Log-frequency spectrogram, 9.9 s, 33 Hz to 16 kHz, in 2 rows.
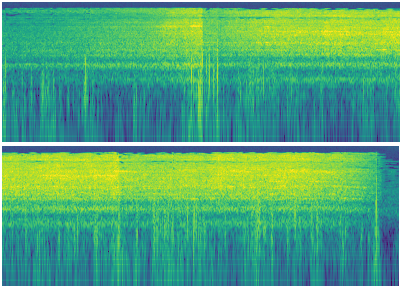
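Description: Class 390 Pendolino electric train passing at speed: a steady rush of wheels and air that builds over the first few seconds, with many short clicks throughout, then cuts off suddenly near the end.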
